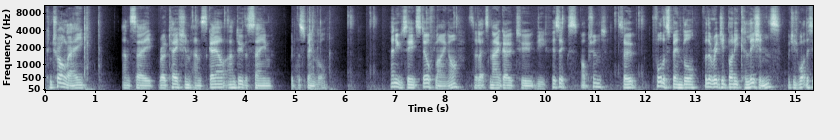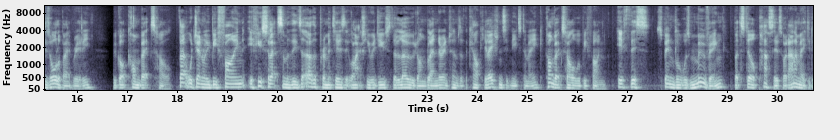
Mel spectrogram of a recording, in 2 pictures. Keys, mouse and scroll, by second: 0.8 ctrl+a, 2.9 click, 3.6 right click, 5.3 ctrl+a, 6.0 click, 10.3-11.3 drag, 11.4-13.6 right drag, 17.1 click, 25.3 click.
